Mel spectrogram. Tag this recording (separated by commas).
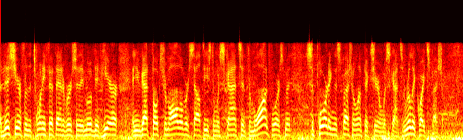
Speech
